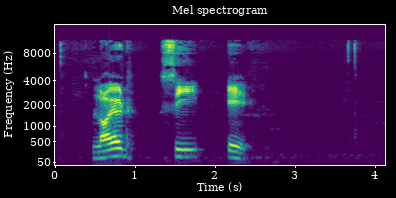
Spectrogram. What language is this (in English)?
English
